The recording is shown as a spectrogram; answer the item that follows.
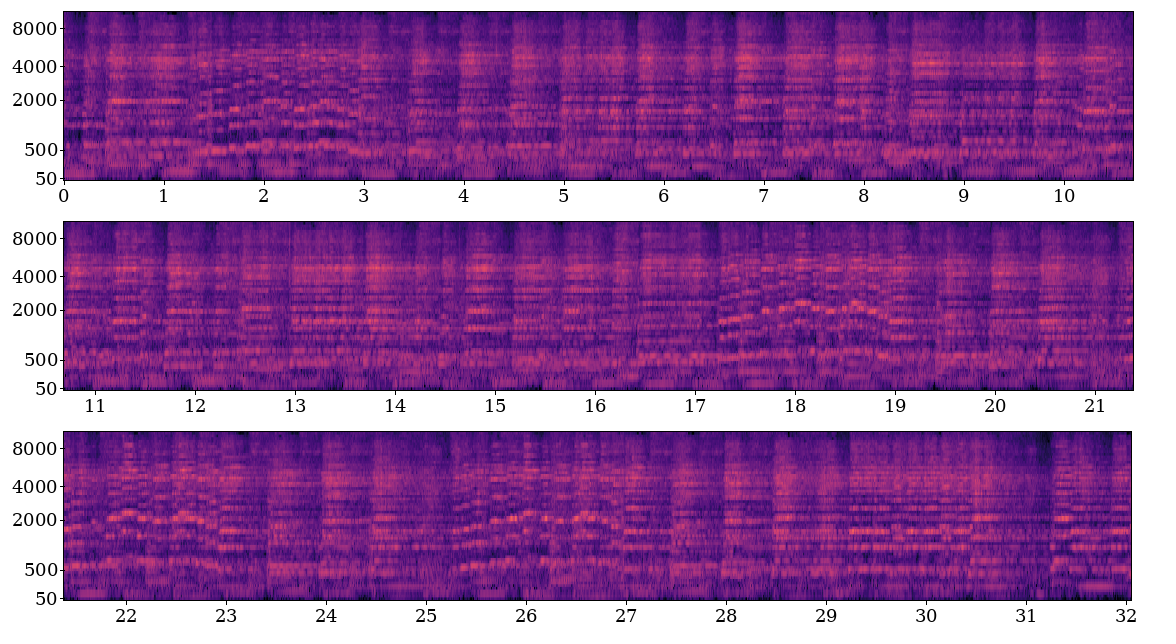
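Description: Live button accordion playing a lively paso doble melody over keyboard accompaniment with a steady, regular bass beat.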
